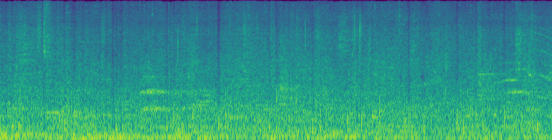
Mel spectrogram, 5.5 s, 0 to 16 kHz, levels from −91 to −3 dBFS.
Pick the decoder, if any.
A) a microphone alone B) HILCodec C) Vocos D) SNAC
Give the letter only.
C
